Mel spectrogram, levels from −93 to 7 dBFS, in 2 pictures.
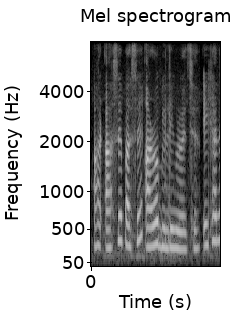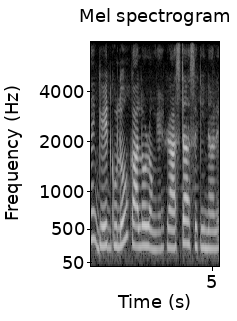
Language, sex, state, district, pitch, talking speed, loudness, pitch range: Bengali, female, West Bengal, Purulia, 270 Hz, 150 wpm, -19 LUFS, 245-295 Hz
